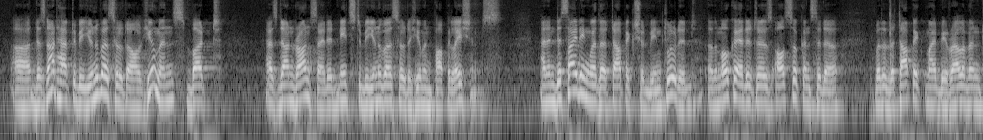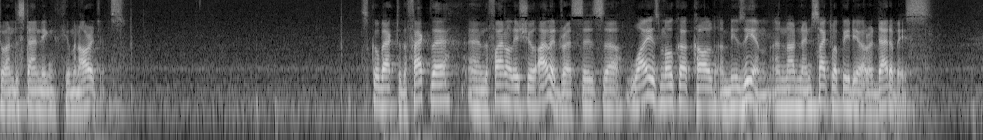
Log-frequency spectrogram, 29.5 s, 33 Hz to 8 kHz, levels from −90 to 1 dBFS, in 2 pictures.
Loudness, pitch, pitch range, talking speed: -22 LUFS, 130 Hz, 115-140 Hz, 155 wpm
